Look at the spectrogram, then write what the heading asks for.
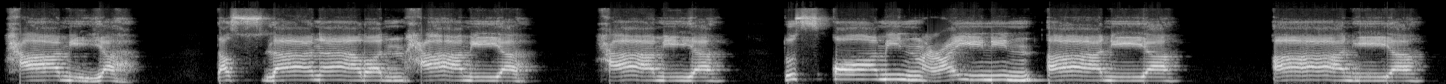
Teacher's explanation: جن کو نہیں پتا وہ جلدی میں تصلا نارا حامیہ، تسقا من عین آنیہ، بیچ میں یا، لاسٹ پہ جو یا اور ہا آتا ہے اس کو چھوڑ دیتے ہیں، جو کہ ایسا نہیں کرنا چاہیے، بالکل غلط بات ہے۔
